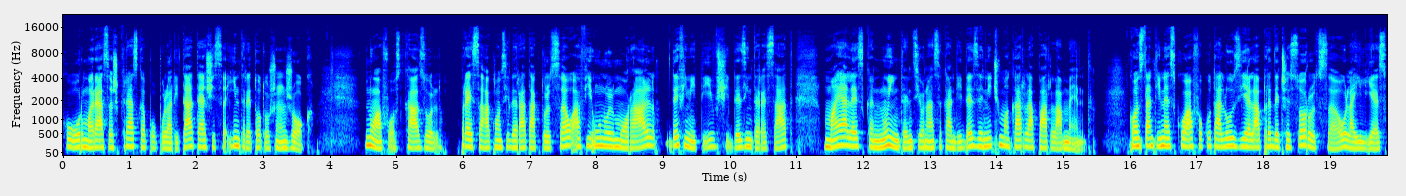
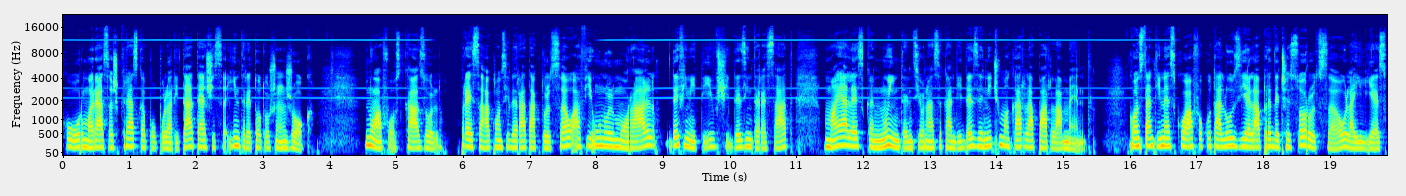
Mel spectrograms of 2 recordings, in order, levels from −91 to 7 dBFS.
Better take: first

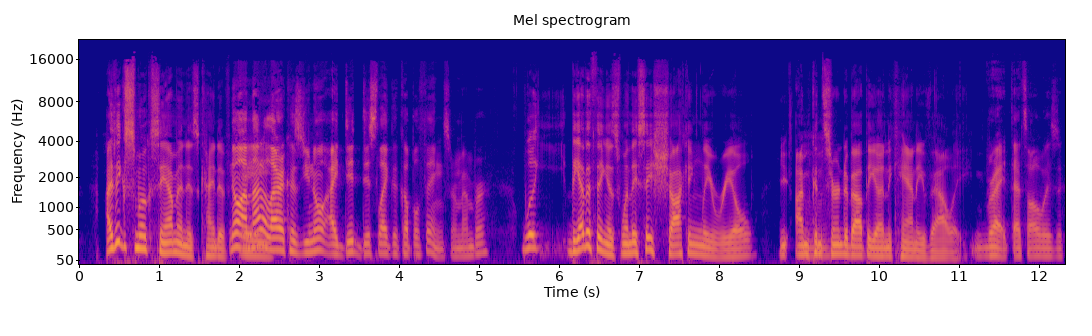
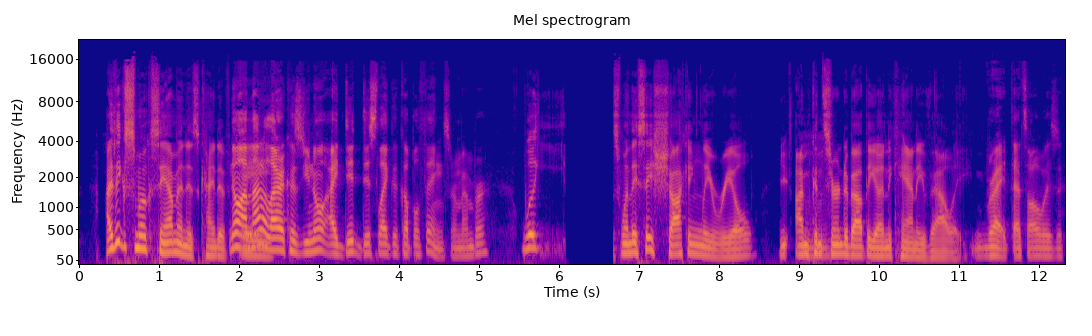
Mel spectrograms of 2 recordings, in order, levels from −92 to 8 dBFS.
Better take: first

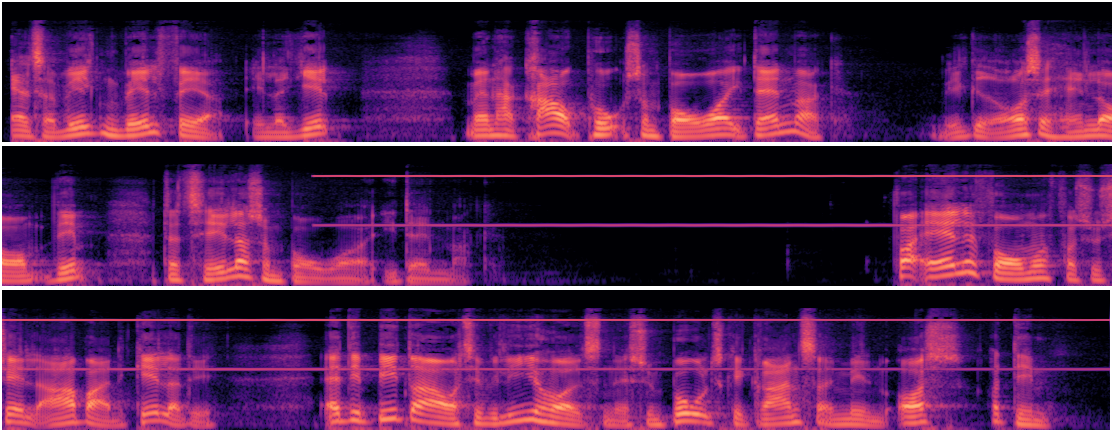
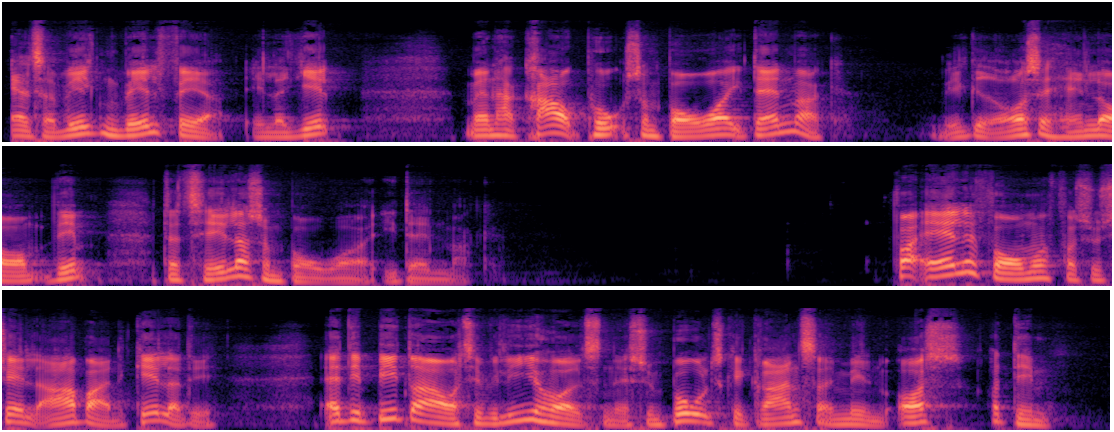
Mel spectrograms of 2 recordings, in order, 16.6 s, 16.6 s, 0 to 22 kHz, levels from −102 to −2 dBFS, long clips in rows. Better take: second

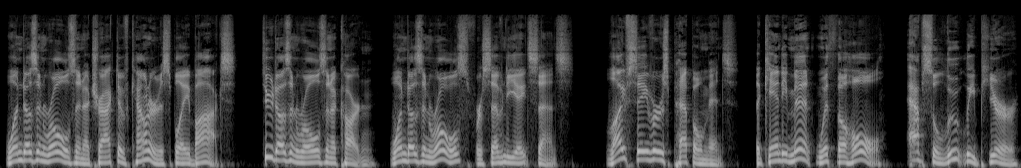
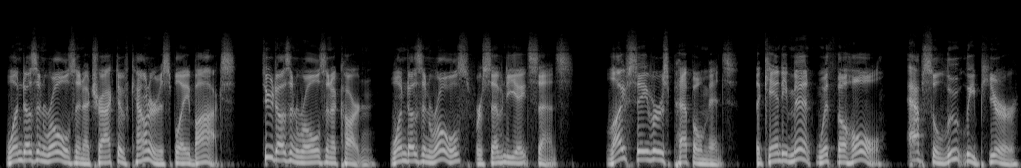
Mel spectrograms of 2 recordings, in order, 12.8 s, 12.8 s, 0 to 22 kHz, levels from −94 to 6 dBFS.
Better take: first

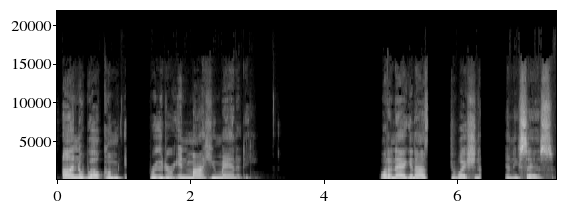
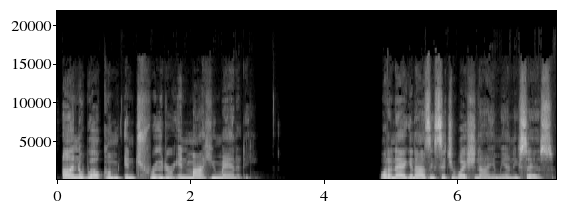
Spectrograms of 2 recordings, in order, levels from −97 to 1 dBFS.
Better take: second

